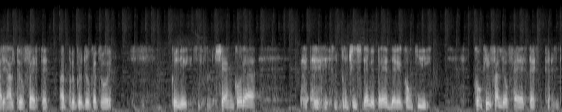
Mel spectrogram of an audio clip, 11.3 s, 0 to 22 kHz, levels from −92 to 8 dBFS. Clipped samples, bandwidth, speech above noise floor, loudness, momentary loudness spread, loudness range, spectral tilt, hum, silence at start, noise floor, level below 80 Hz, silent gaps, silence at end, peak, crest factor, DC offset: under 0.1%; 13.5 kHz; 28 dB; -22 LUFS; 15 LU; 2 LU; -6.5 dB/octave; none; 0 s; -50 dBFS; -54 dBFS; none; 0.05 s; -6 dBFS; 18 dB; under 0.1%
